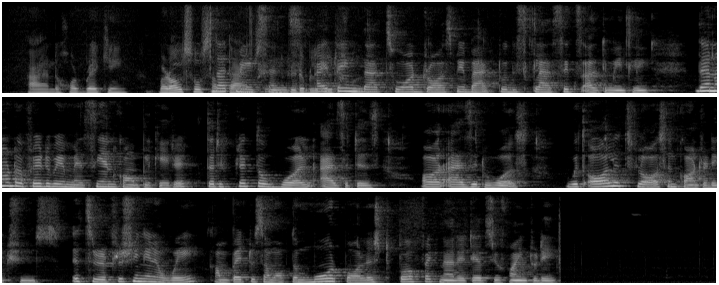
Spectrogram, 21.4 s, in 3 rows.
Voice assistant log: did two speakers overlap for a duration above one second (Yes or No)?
Yes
